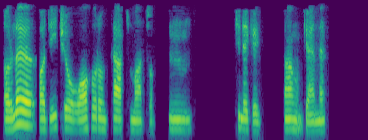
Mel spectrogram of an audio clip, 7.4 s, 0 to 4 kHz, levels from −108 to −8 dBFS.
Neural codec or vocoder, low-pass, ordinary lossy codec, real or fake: codec, 24 kHz, 0.9 kbps, WavTokenizer, medium speech release version 2; 3.6 kHz; MP3, 32 kbps; fake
